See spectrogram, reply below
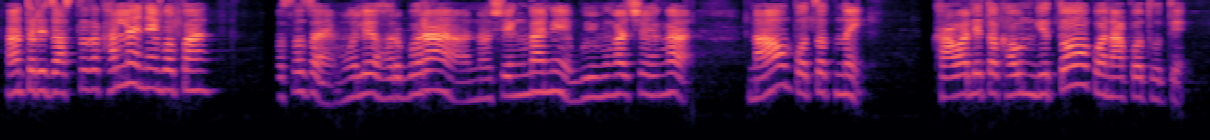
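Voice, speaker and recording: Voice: sits high, normal speed, bright, forceful tone. A voice actor voicing a fussy older village woman with a stomach ache, speaking in a dubbed cartoon comedy, grumbling and self-pitying.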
